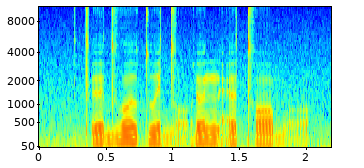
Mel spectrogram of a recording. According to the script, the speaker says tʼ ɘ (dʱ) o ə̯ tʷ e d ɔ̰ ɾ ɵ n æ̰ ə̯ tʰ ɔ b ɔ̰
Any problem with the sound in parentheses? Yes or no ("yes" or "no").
no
